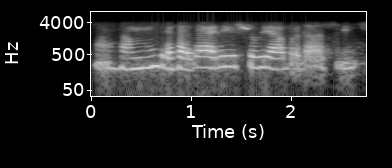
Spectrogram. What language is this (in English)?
Sanskrit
